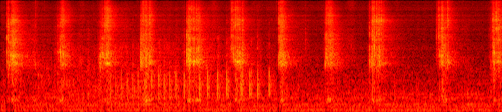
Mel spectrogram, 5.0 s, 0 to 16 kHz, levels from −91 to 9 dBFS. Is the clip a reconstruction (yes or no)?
yes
